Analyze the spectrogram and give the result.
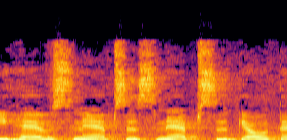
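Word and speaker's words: Schnaps: We have स्नैप्स, स्नैप्स क्या होता है, देखो ये CH है, ये साइलेंट रहता है, इसे स्नैप्स बोलते हैं।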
